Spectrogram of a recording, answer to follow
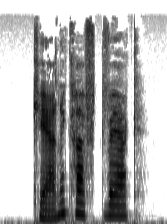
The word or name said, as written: kernekraftværk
